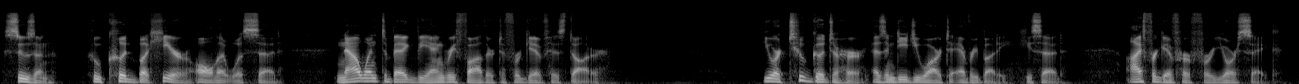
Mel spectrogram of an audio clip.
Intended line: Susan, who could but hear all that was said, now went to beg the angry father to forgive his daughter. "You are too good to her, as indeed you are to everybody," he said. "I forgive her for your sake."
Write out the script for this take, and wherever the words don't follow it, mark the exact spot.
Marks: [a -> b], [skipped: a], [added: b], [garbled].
Susan, who could but hear all that was said, now went to beg the angry father to forgive his daughter. "You are too good to her, as indeed you are to everybody," he said. "I forgive her for your sake."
